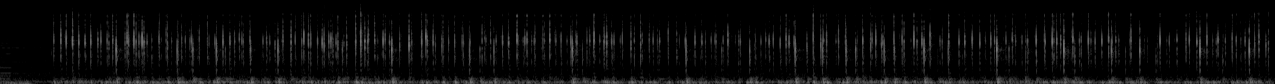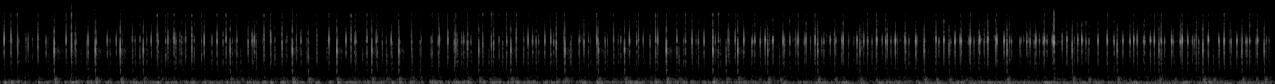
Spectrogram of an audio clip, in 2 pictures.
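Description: Continuous brisk typing on a custom mechanical keyboard fitted with GMK Striker keycaps, the case sandwiching a bottom case between two top cases; steady close clacks run for the whole stretch with no talking.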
